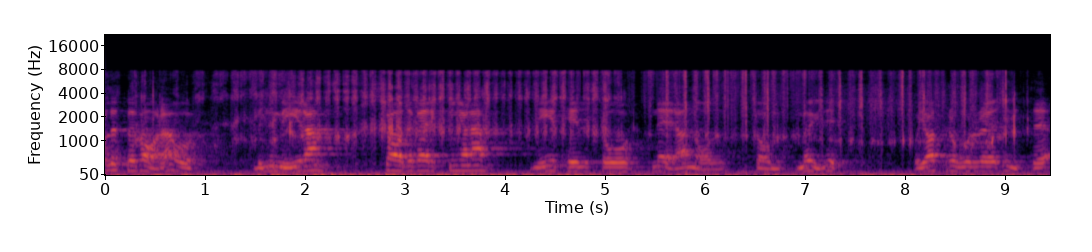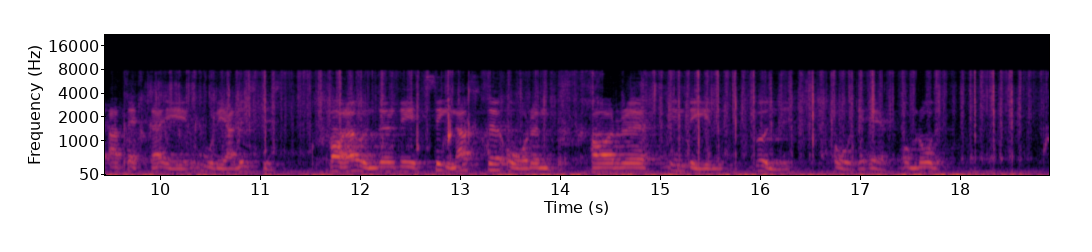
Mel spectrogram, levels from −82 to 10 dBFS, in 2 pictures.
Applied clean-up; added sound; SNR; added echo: none; Domestic sounds, home sounds; -2 dB; reverberation time 1.5 s.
